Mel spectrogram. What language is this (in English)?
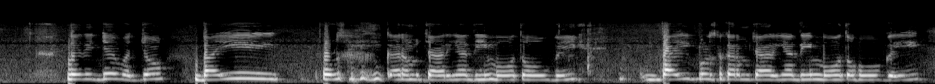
Punjabi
